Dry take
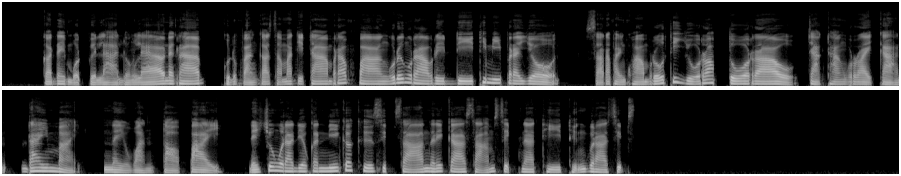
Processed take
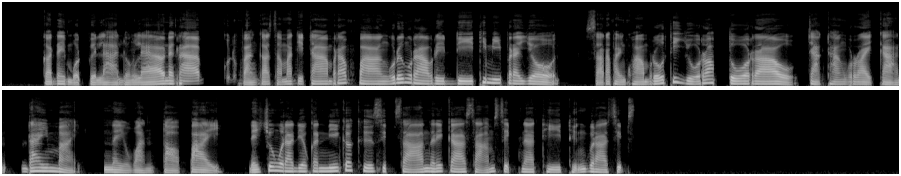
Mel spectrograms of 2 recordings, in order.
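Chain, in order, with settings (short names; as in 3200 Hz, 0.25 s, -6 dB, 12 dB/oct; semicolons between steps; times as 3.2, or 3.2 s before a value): 1.79–2.35 HPF 270 Hz -> 1000 Hz 12 dB/oct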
